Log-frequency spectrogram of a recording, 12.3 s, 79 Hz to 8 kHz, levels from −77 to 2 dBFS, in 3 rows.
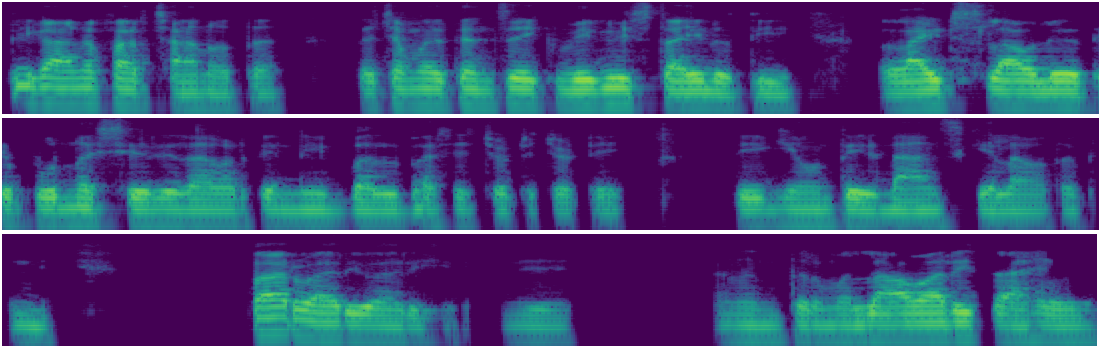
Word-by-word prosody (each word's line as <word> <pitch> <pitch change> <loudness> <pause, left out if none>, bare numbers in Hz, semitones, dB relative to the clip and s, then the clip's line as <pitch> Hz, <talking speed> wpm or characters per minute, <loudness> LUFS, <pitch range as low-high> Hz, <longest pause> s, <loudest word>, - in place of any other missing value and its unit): ते 130 - 0
गाणं 115 -1 +2
फार 110 -2 +2
छान 100 0 -2
होतं. 95 0 -7 0.3
त्याच्यामध्ये 110 +1 0
त्यांची 110 0 +2
एक 110 - -1
वेगळी 110 +2 +5
स्टाईल 105 -2 +2
होती. 95 -1 -2 0.3
लाईट्स 105 +1 +4
लावले 105 -1 +6
होते 100 - +3
पूर्ण 100 0 +1
शरीरावर 95 -1 -1
त्यांनी 90 -1 -4
बल्ब 90 -1 -2
असे - - -9
छोटे-छोटे - - -9 0.4
ते 100 - 0
घेऊन 95 -1 -6
ते 95 - +5
डान्स 90 +1 -6
केला 90 0 -3
होता 85 +1 -11
त्यांनी. 90 0 -12 0.8
फार 130 -1 +4
भारी-भारी 100 -5 +1
म्हणजे 90 -1 -14 0.7
नंतर 95 +1 -6
मग 95 0 -4
लावारिस 105 +1 +3
आहे. 95 +1 -3
100 Hz, 165 wpm, -23 LUFS, 95-105 Hz, 0.8 s, लावले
